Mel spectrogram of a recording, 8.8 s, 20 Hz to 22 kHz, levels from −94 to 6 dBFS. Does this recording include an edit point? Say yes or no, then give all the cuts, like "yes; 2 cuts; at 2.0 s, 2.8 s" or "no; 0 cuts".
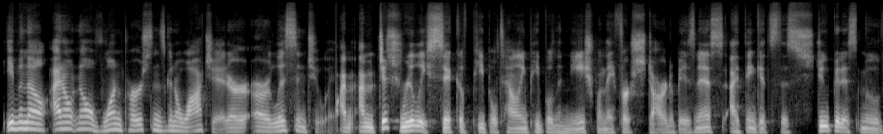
yes; 1 cut; at 3.6 s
